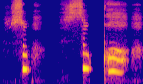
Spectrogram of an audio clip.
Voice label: AGREE JP; bonee

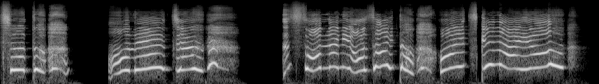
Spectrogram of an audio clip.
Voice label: DIALOGUE JP; Carcano1938

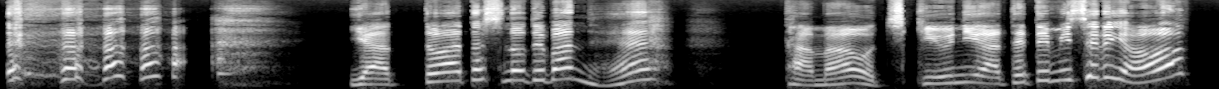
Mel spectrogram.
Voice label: JP; AK47

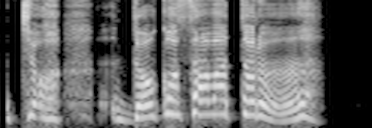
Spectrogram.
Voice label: DIALOGUE JP; AR

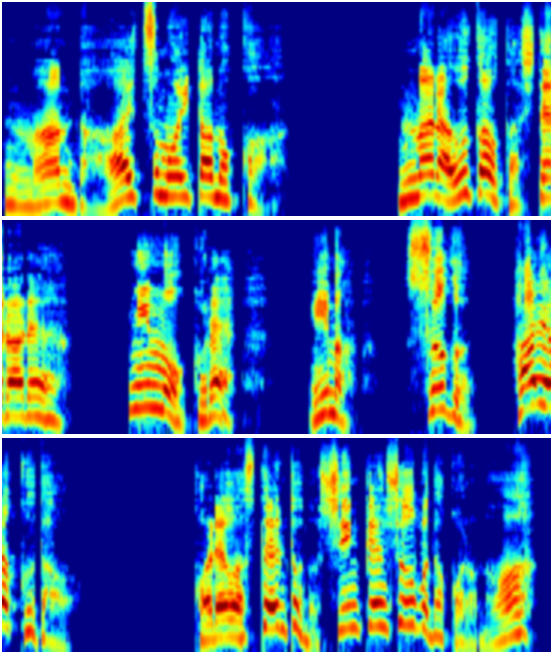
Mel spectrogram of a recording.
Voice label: DIALOGUE JP; Sterling

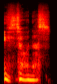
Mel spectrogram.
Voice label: Voice JP; OTs-14

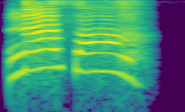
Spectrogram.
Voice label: PHRASE JP; PPS43

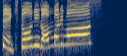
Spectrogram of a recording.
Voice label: PHRASE JP

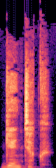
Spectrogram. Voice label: Voice, JP; Alva

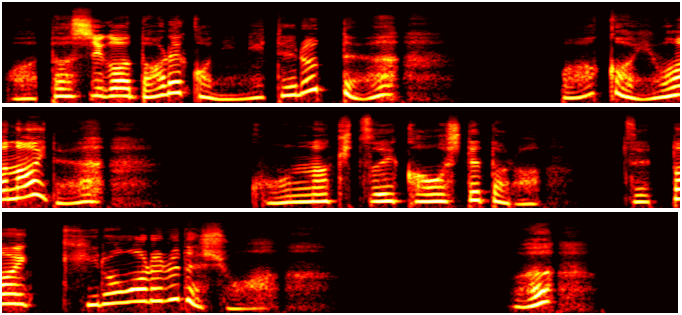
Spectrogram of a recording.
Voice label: DIALOGUE JP

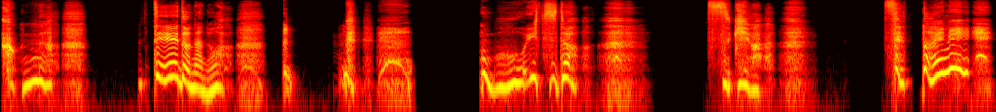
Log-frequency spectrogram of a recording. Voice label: Fail JP; Krolik

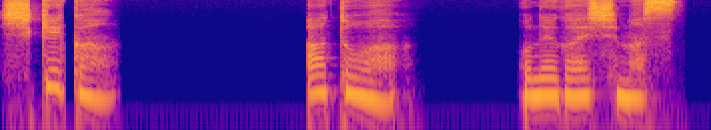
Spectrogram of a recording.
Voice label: GAIN JP; M4A1Mod

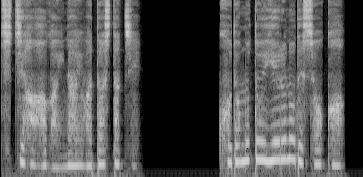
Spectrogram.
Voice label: DIALOGUE, JP; Thunder50

